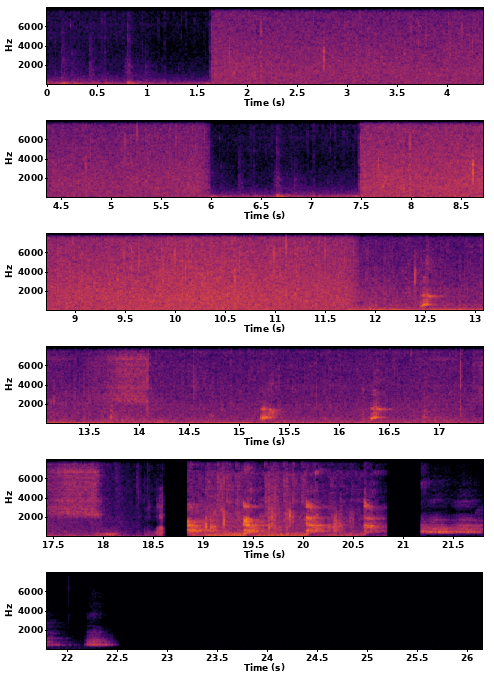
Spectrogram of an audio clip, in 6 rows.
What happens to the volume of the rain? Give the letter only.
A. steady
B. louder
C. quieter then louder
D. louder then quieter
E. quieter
D.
